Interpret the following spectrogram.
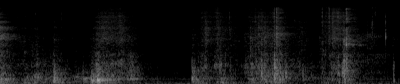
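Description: A plastic drawer being pulled open and the items inside handled: faint scraping, light knocks and paper rustling.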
